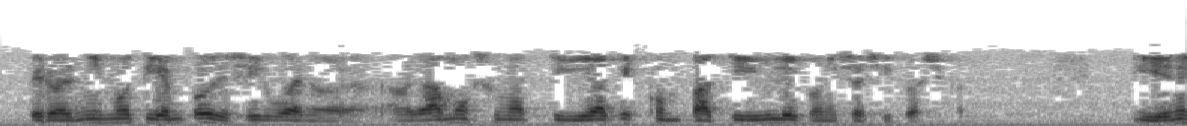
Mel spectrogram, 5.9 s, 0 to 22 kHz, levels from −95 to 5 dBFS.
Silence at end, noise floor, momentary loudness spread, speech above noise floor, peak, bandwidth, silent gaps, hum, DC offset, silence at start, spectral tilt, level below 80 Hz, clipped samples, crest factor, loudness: 0 s; -42 dBFS; 10 LU; 23 dB; -2 dBFS; 4.5 kHz; none; none; 0.1%; 0.15 s; -10 dB/octave; -44 dBFS; under 0.1%; 18 dB; -19 LUFS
